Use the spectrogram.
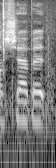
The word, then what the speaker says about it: sherbet: But yeah, I pronounce it like there's an R before the end of the word as well, sherbet.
